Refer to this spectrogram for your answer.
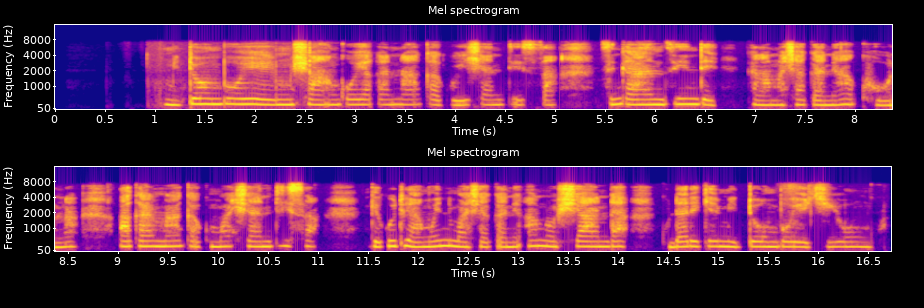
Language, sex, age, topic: Ndau, female, 18-24, health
